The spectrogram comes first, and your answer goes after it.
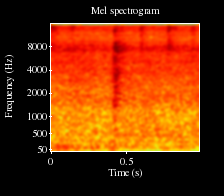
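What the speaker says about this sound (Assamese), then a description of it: "এতিয়া বৰষুণ দি আছে হ'লেও" Rain in Cherrapunji, Meghalaya, a soft, even hiss of steady rainfall, faint and continuous over a brief moment with one small patter.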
